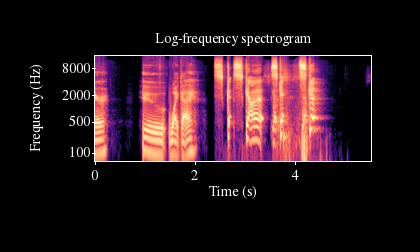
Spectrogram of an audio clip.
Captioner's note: stammering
